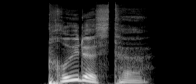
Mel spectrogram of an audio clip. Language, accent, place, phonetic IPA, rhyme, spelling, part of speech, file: German, Germany, Berlin, [ˈpʁyːdəstə], -yːdəstə, prüdeste, adjective, De-prüdeste.ogg
- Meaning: inflection of prüde: 1. strong/mixed nominative/accusative feminine singular superlative degree 2. strong nominative/accusative plural superlative degree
